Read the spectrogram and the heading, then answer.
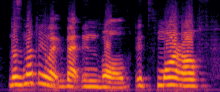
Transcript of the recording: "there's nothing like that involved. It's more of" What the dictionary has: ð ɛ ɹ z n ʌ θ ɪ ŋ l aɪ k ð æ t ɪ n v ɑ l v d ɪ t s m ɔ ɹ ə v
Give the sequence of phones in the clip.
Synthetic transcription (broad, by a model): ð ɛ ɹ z n ʌ θ ɪ ŋ l aɪ k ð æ t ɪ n v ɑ l v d ɪ t s m ɔ ɹ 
